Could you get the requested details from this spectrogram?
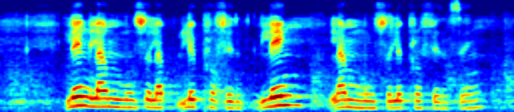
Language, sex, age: Southern Sotho, female, 24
